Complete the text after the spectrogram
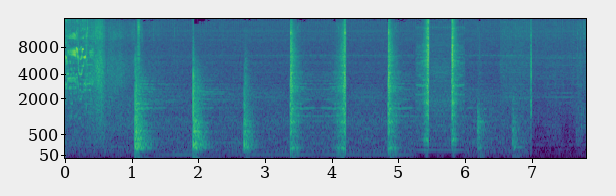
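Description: A rubber ball bounces on a hard floor with quickening thuds.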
